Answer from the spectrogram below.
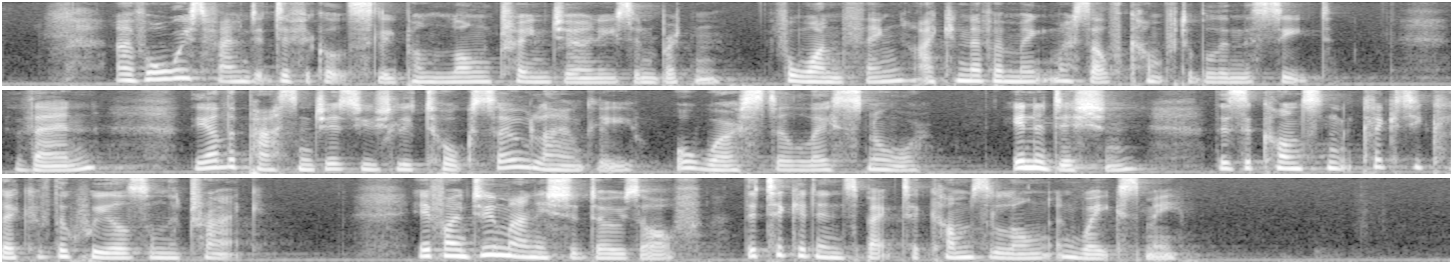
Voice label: dub; ADR demo; split DTW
